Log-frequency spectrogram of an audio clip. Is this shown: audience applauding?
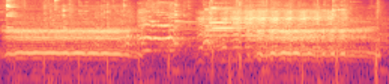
no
